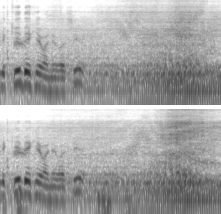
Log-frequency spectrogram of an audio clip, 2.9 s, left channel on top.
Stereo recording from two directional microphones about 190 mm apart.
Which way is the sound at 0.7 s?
60° right (ahead or behind).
